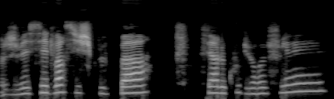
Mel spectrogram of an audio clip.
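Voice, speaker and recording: A woman's voice: on the high side, animated, slow, no room sound, dull audio. A woman streamer giving casual live game commentary, thinking aloud in a hesitant way and correcting herself. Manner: hesitant, musing, self-correcting. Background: soft game music.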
